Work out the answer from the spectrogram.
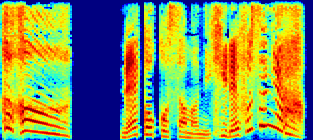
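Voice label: Voice win Japanese; nekoko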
